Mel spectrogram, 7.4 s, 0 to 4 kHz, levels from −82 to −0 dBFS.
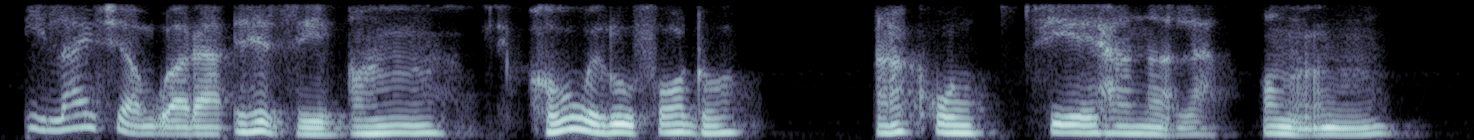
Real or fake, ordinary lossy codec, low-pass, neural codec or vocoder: fake; none; 3.6 kHz; codec, 16 kHz in and 24 kHz out, 0.8 kbps, FocalCodec, streaming, 65536 codes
